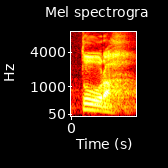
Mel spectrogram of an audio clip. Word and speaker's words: তোরাহ: তোরাহ বলে ইহুদিরা উচ্চারণ করে যে তোরা যখন তাওরাত দেওয়া হলো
